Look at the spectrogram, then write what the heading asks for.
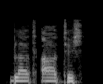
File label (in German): "blattartig", German; adjectives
